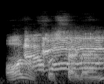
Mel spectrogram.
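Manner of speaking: loud, high burst of surprise; sudden shout. A narrator's reading. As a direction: jolt the listeners awake. Sudden turn in story. (અચાનક મોટેથી, ઉત્સાહભેર)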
